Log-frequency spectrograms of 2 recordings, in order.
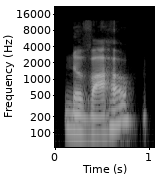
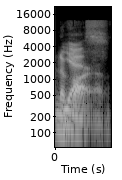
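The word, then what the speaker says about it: Navarro: was originally expecting but is it Navajo not Navaro right hael Navajo the Double R is weird in Portuguese and then the ra is actually ha so funnily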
